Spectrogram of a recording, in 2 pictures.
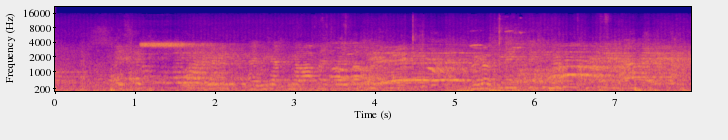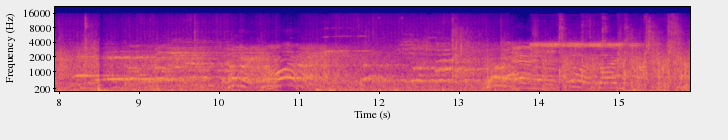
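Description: A referee's whistle blows sharply in a large echoing indoor hall.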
